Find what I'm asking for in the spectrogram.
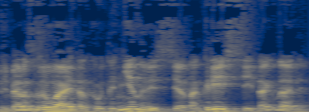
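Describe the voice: A man talks at a fairly quick pace in a medium pitch, with ordinary pitch variation.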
